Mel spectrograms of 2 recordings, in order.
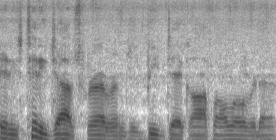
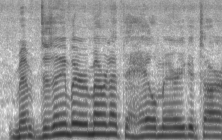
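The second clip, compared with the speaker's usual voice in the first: much higher, louder and fast; excited blurt; 8 semitones higher, 4 dB louder, faster than usual. Real, not acted. Asking viewers about the guitar, high, loud, fast. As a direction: burst out eagerly asking the chat.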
